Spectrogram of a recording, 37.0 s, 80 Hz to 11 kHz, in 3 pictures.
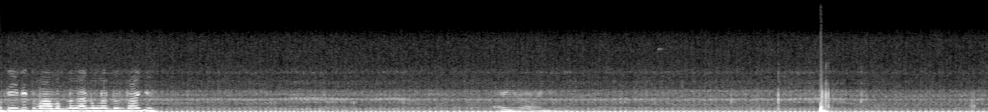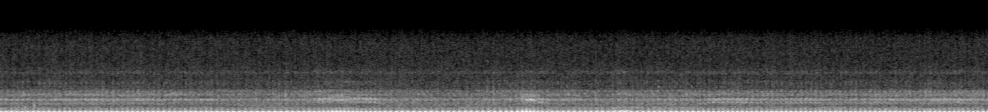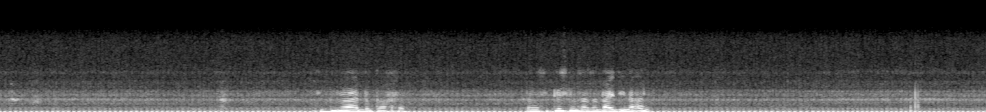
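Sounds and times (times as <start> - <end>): motorcycle engine running: 0.0 - 37.0
loud sharp knock: 10.2 - 10.7.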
